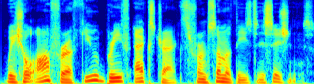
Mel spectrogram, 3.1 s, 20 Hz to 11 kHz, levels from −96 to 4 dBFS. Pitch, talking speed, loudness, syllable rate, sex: 120 Hz, 230 wpm, -16 LUFS, 5.7 syllables/s, male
